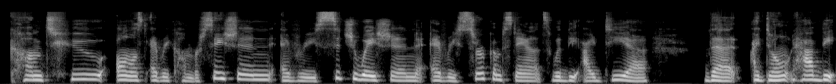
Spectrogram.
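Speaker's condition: No condition

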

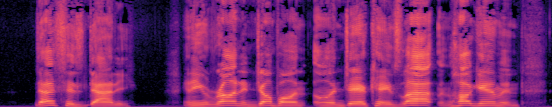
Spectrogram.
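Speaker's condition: Cerebral palsy; slurred speech

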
